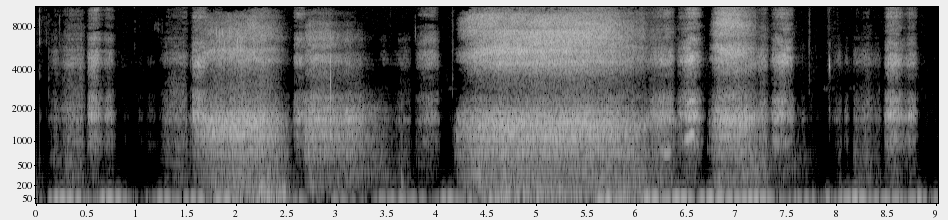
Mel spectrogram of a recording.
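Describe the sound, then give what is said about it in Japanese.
Deep breaths drawn in and let out: a few long, breathy, hissing inhales and exhales separated by short quiet pauses, with no talking. “深呼吸して、もう一回、”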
